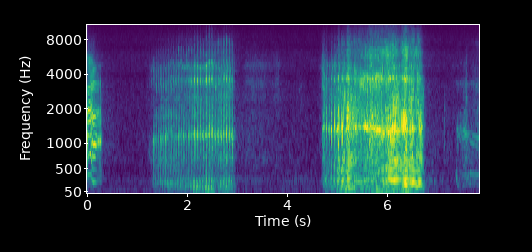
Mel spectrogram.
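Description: Two long, loud, rattling breath sounds separated by quiet pauses, an acted adult snore from a film scene with faint room noise; snoring.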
